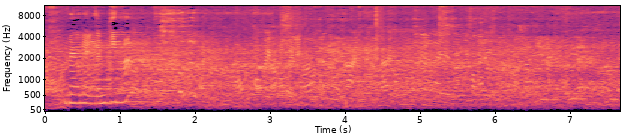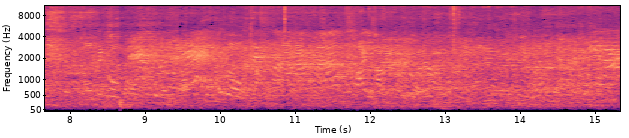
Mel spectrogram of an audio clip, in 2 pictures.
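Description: A young man talks into a microphone over loudspeakers.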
